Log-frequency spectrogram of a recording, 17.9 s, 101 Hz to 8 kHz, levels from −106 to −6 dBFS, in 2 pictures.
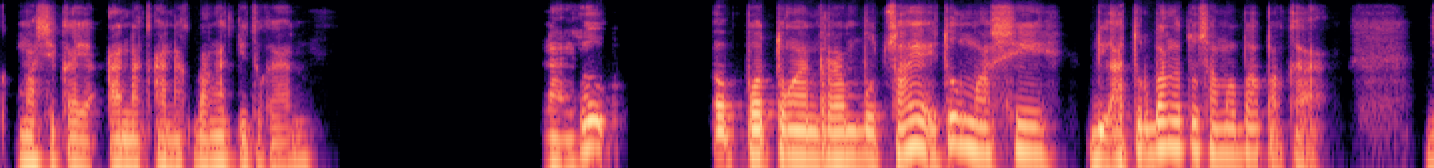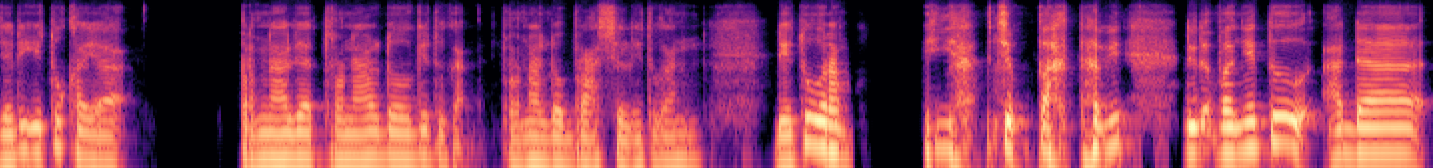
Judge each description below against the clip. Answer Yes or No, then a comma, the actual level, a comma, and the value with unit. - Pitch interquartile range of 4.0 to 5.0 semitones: Yes, average, 4.5 semitones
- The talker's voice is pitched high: No, low, 130 Hz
